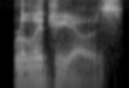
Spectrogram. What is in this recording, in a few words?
"religiose", American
